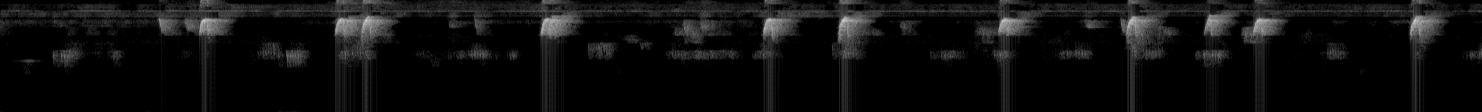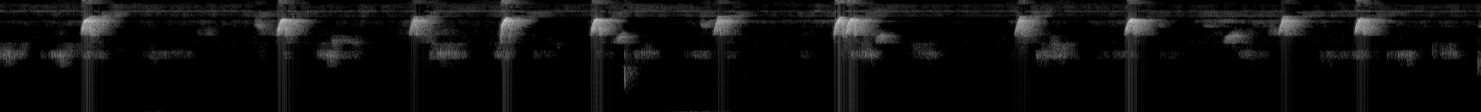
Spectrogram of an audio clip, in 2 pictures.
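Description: A bird chirping repeatedly: a short, high chirp about every one to two seconds, with fainter, lower chirps in between.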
